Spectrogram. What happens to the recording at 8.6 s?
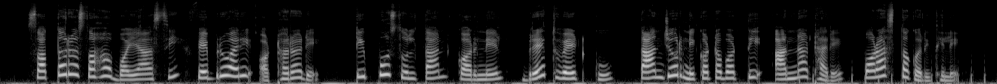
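Steady ticking runs over the speech, roughly fifteen clicks at an even 7.6 per second and about as loud as the speech itself. This train of clicks lasts from 7.99 to 9.85 s, starting just after "ବ୍ରେଥୱେଟଙ୍କୁ ତାଞ୍ଜୋର ନିକଟବର୍ତ୍ତୀ", likely from interference injecting repeated pulses.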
